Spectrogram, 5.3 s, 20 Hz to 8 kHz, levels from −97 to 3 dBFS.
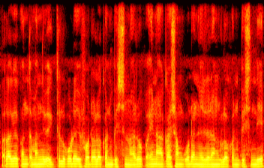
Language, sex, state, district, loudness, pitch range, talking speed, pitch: Telugu, male, Andhra Pradesh, Sri Satya Sai, -18 LUFS, 105-110 Hz, 145 wpm, 110 Hz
